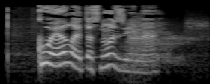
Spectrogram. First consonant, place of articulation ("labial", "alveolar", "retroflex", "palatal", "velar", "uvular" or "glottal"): velar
